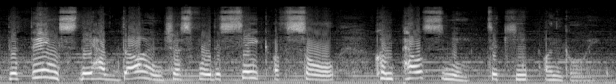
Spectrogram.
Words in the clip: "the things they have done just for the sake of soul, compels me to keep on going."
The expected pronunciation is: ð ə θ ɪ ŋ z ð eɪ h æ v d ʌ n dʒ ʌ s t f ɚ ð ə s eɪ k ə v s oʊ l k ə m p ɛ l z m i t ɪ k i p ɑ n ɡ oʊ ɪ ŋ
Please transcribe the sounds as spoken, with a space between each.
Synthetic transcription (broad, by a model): ð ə θ ɪ ŋ z ð eɪ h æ v d ʌ n dʒ ʌ s t f ɚ ð ə s eɪ k ə v s oʊ l k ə m p ɛ l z m i t ɪ k i p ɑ n ɡ oʊ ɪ ŋ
